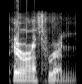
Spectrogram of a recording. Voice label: "pyrethrin", American

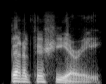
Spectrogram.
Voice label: "beneficiary", American

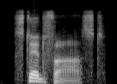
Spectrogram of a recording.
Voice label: "steadfast", British

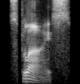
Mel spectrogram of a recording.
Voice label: "splice", British

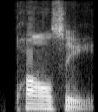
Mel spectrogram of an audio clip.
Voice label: "palsy", American

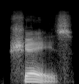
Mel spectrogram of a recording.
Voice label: "chaise", American

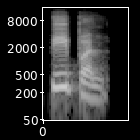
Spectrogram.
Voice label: "pipal", Indian; Dictionary

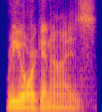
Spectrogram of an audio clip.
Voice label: "Reorganize", American

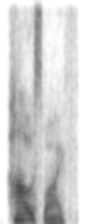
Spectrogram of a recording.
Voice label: "housewife", Indian

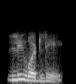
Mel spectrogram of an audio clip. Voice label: "leewardly", Indian

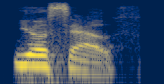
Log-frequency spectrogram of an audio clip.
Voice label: "yourself", Indian

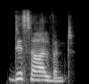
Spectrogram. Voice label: "dissolvent", Indian

